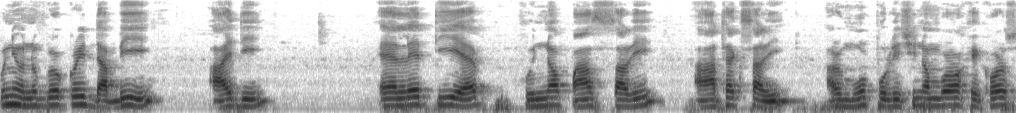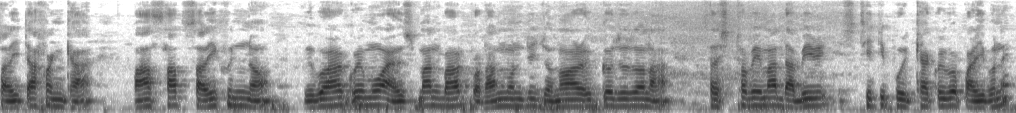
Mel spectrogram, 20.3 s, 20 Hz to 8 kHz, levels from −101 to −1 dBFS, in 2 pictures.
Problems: constant background noise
